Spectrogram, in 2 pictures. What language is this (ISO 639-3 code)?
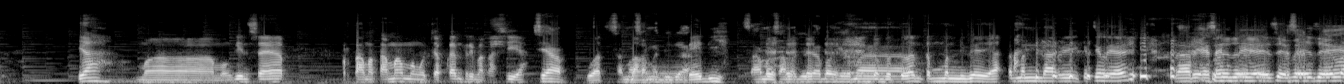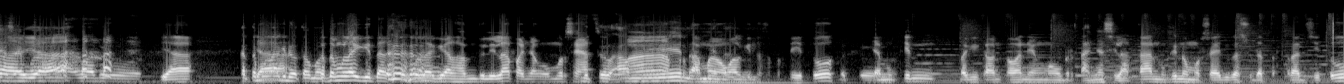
ind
